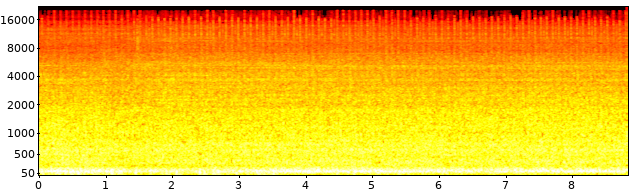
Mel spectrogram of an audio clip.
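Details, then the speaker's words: 1988 Toyota Land Cruiser idling at about 650 rpm; low, steady idle with an even exhaust note and no knocks or misses; normal idle. "this is that typical land cruiser sound that you would expect just idling really really nice"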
